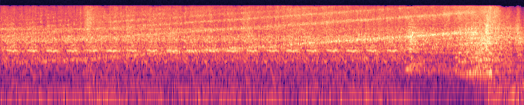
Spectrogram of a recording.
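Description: A dramatic build-up sound effect: a dense rumbling noise with tones slowly rising in pitch, swelling in the last second or so.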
